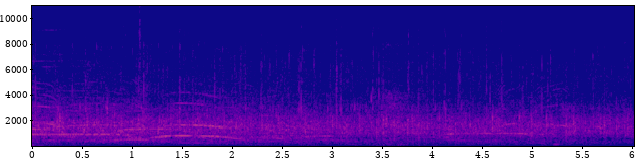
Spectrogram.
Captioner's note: audience cheering and applauding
